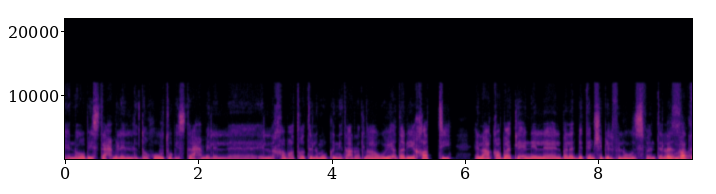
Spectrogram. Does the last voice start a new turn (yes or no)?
yes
